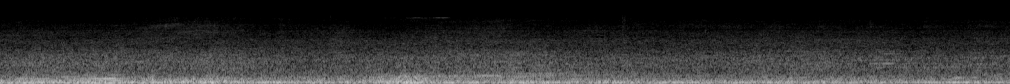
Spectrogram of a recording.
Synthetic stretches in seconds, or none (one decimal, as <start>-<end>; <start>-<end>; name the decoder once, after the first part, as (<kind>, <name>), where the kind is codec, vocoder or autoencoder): 1.4-2.3 (vocoder, BigVGAN v2); 3.8-5.0; 5.6-6.1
